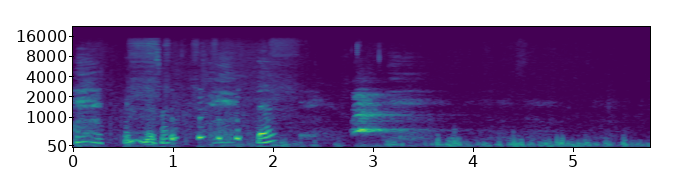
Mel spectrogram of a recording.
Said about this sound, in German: Na, und der, der, Hund hat eine sehr feine Nase. Ja. Da kann der Pferde immer noch folgen. Das ist, das ist auch der gleiche Hund von vorhin.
